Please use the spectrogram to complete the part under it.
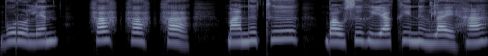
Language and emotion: Bodo, neutral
